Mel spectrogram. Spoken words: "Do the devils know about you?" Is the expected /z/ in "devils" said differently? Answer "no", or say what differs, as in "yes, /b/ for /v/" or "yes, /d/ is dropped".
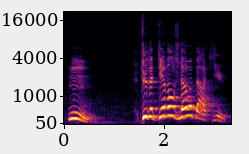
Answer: no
